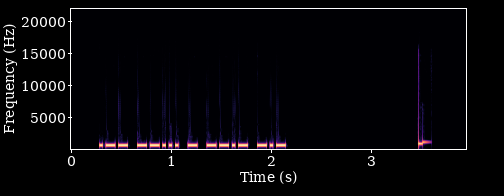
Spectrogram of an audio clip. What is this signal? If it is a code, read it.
Morse code, heard as a keyed tone, about 38 wpm, 700 Hz. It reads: W7TQK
